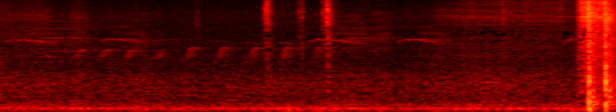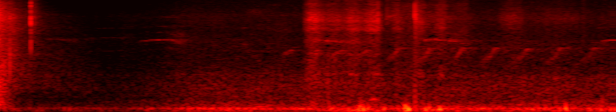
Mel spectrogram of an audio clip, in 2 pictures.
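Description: Miniature black-powder cannon ring firing a single sharp shot about four and a half seconds in, after a faint hiss from its burning fuse.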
